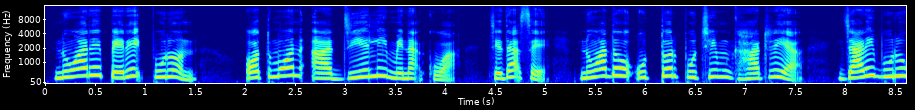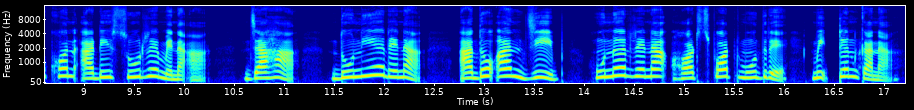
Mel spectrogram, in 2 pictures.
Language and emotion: Santali, neutral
